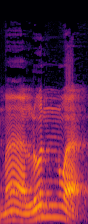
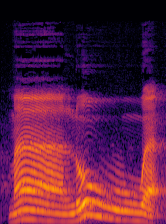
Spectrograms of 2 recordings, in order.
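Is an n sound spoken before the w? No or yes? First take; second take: yes; no. First: The n is pronounced clearly before the w. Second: The n disappears and merges into the w. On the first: The speaker calls it wrong. "bukan malunwa" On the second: The speaker calls it right. "Maluwa bukan malunwa"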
